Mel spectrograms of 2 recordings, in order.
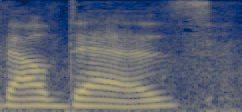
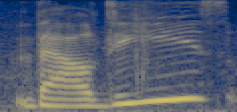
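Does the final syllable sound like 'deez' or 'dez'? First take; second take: dez; deez. First: The last syllable does not rhyme with breeze. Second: The last syllable rhymes with breeze. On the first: The speaker calls it wrong. "Lots of people mispronounce the name of Valdez. They say Valdez" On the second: The speaker calls it right. "the best way to remember it is Valdez like the breeze"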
